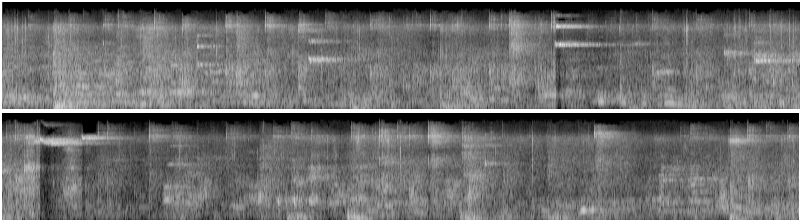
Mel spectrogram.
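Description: A small ball clicks back and forth between paddles and a table in an echoing hall.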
